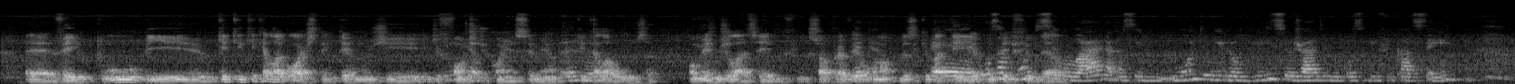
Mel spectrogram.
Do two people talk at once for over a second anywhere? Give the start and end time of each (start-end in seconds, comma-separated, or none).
9.3-10.7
